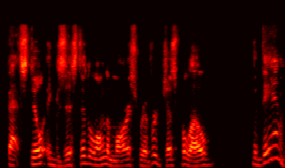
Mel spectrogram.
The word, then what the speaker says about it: Maurice: The Morris River is spelled like the man's name, Maurice, but it's actually pronounced Morris by the locals.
